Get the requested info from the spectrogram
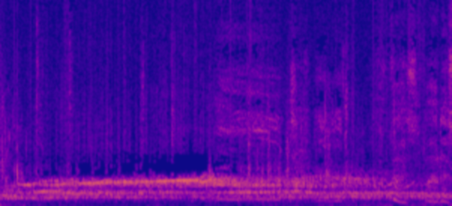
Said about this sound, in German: für ein schauriges Heulen. Lupo stehen sämtliche Haare zu Berge. Ach, Lupo, bleib tapfer. Das war doch bloß der Wind.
